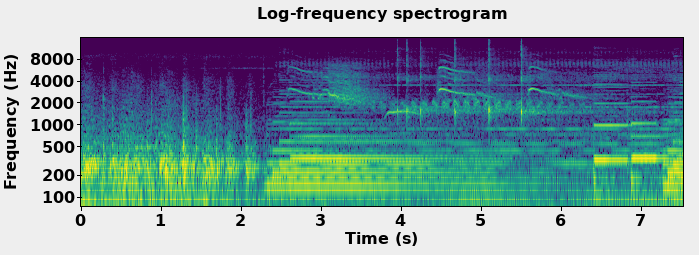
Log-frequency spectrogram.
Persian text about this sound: همه سوار شن، چیزی نمونده که قطار را بیافته. کسی جا نمونه. چی؟ الان قطار میره؟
